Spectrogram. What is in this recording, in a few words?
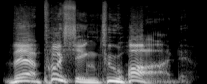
vo chatter negative; respawn; scalebearer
